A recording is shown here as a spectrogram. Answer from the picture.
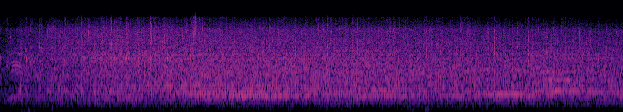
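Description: Large audience applauding, swelling over the first second and then holding steady, with a few voices cheering in it.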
